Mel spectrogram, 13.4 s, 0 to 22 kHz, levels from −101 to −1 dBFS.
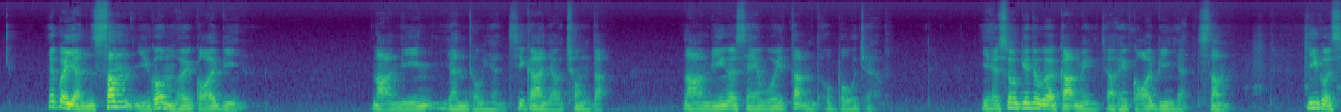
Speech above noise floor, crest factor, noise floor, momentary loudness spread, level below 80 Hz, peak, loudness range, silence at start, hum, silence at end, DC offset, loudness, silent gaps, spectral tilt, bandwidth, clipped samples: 38 dB; 24 dB; -65 dBFS; 15 LU; -70 dBFS; -4 dBFS; 7 LU; 0.5 s; none; 0 s; under 0.1%; -28 LUFS; none; -6.5 dB/octave; over 20 kHz; under 0.1%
